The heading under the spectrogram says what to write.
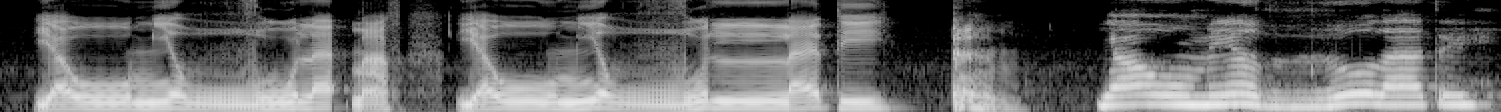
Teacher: huruf vo dengan huruf zal ini satu makhraj, ujung lidah bertemu dengan ujung gigi seri atas.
